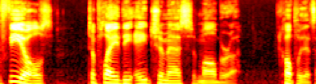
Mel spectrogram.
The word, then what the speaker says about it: Marlborough: I hope that made sense, because that's exactly how it feels to play the HMS Marlborough. Hopefully that's how you pronounce it. Like Edinburgh, Marlborough. It's not Marlborough.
